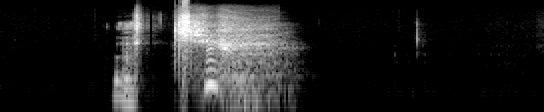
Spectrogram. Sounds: Sneeze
